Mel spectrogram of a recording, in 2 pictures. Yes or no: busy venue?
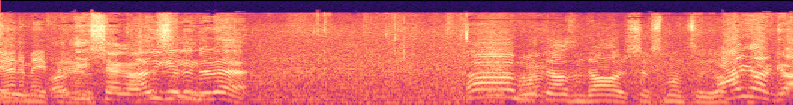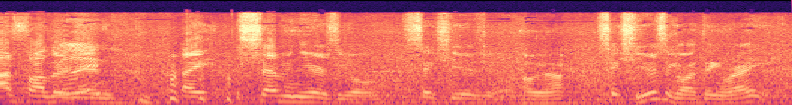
yes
